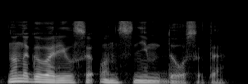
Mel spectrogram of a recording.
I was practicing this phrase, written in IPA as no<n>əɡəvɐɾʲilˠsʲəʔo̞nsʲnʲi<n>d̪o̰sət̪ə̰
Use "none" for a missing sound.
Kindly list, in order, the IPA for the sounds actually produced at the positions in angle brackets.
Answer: n, m

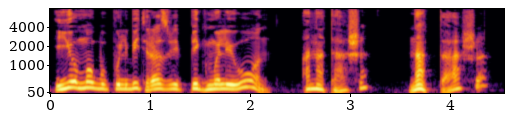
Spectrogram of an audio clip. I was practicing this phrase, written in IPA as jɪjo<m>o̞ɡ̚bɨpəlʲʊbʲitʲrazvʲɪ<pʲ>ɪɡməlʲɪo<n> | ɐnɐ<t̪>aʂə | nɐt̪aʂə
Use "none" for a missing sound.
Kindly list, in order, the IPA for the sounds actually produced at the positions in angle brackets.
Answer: m, pʲ, n, t̪

